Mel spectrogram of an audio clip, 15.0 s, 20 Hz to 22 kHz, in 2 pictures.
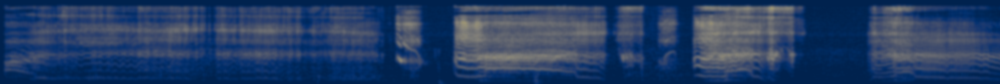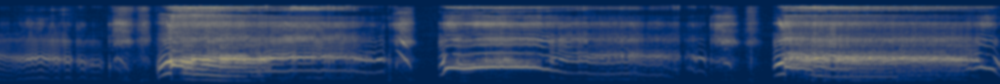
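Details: Newborn baby, 5 days old, crying: rhythmic, rising and falling high-pitched wails with brief breaths between, a strong typical newborn cry.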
